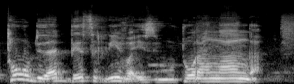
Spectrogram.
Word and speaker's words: Mutoranhanga: this river is Mutoranhanga, they could not pronounce it because we have got some of the words that we pronounce very well that the British or other non-Zimbabwean natives try to pronounce. They failed to do it, so they tried to say Mutoranhanga, Mutora Nanga. So they end up saying Toranhanga.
